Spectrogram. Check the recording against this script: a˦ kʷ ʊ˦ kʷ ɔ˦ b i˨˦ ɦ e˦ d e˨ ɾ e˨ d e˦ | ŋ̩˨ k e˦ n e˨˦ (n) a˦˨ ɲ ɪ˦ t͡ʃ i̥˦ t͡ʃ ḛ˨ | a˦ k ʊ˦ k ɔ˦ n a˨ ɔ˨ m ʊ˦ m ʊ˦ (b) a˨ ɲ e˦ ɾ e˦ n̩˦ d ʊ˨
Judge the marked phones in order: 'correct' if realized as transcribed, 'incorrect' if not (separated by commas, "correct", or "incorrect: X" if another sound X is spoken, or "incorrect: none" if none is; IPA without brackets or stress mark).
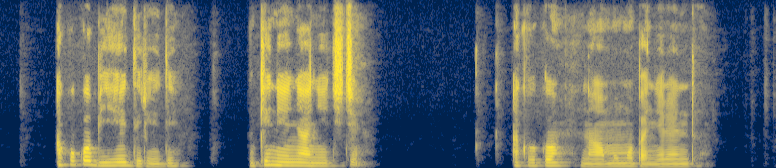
incorrect: ɲ, correct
